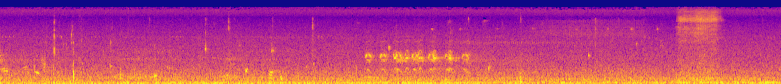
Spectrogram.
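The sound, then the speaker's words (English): A few crows caw in a short, quick series over a steady low outdoor rumble, like wind and water, on the shore of Lake Superior (Gitchigami), with scattered faint ticks and a brief hiss near the end. “Except for the crows, of course. The crows are being the crows.”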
